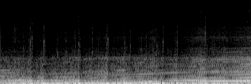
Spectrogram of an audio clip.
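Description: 2004 BMW 530i with a straight-six engine accelerating, a loud close engine drone rising steadily in pitch, heard from inside or beside the car with no talking.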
